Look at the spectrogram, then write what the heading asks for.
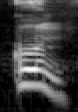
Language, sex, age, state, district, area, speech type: Manipuri, male, 18-30, Manipur, Senapati, rural, spontaneous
